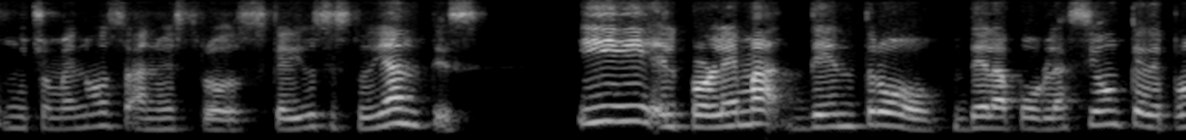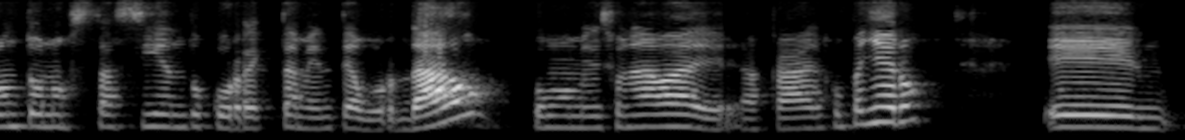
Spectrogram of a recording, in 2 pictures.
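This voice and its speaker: A woman from El Salvador, an educator moderating a panel discussion, speaking in a measured way with frequent hesitations and fillers. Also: on the high side.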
